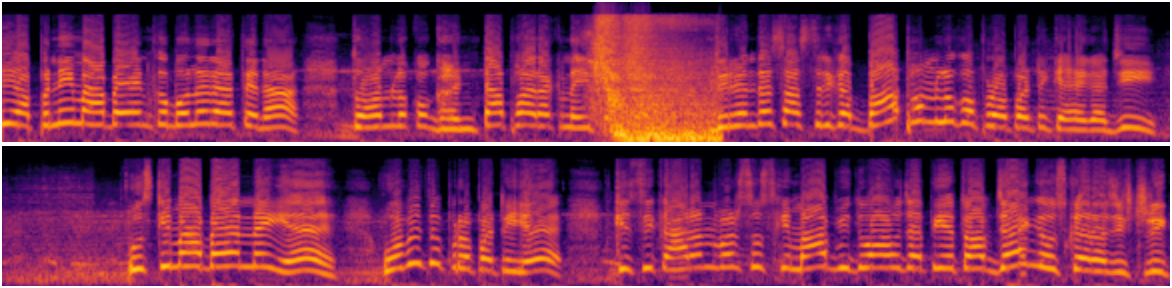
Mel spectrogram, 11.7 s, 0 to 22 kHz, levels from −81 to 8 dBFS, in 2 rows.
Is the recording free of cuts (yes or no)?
no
